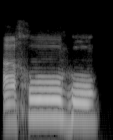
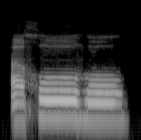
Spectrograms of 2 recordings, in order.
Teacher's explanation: Jangan akhuhu. Tak boleh hu, jangan panjang. Dia yang panjang pada kha ni. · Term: huruf mad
